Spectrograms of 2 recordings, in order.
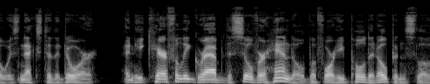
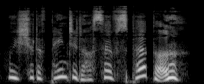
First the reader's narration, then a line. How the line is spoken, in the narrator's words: giggled quietly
